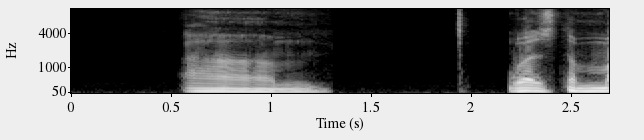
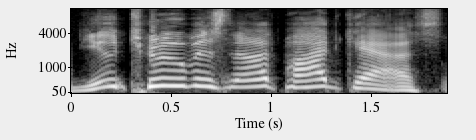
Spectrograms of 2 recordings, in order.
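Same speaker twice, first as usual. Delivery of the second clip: much higher, slower, emphatic mock complaint; mock audience protest; 14 semitones higher than usual. Host quoting listener feedback, high mock indignation.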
